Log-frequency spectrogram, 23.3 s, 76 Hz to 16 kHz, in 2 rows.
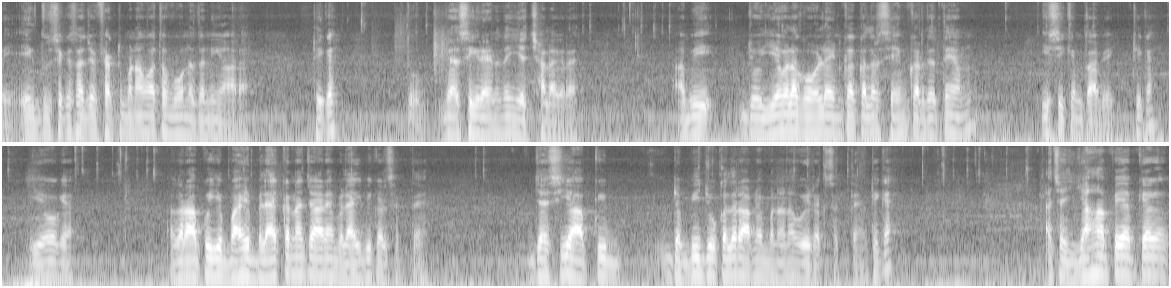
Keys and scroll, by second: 3.4 super+z, 6.0 v, 6.2 space, 8.0 super+z, 8.4 super+3, 8.9 super+3, 10.0 alt+super+i, 10.6 v, 12.3 Delete, 12.6 v, 12.8 space, 14.4 super+z, 18.7 super+z, 19.8 v, 19.8 space, 20.9 v, 21.7 v.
